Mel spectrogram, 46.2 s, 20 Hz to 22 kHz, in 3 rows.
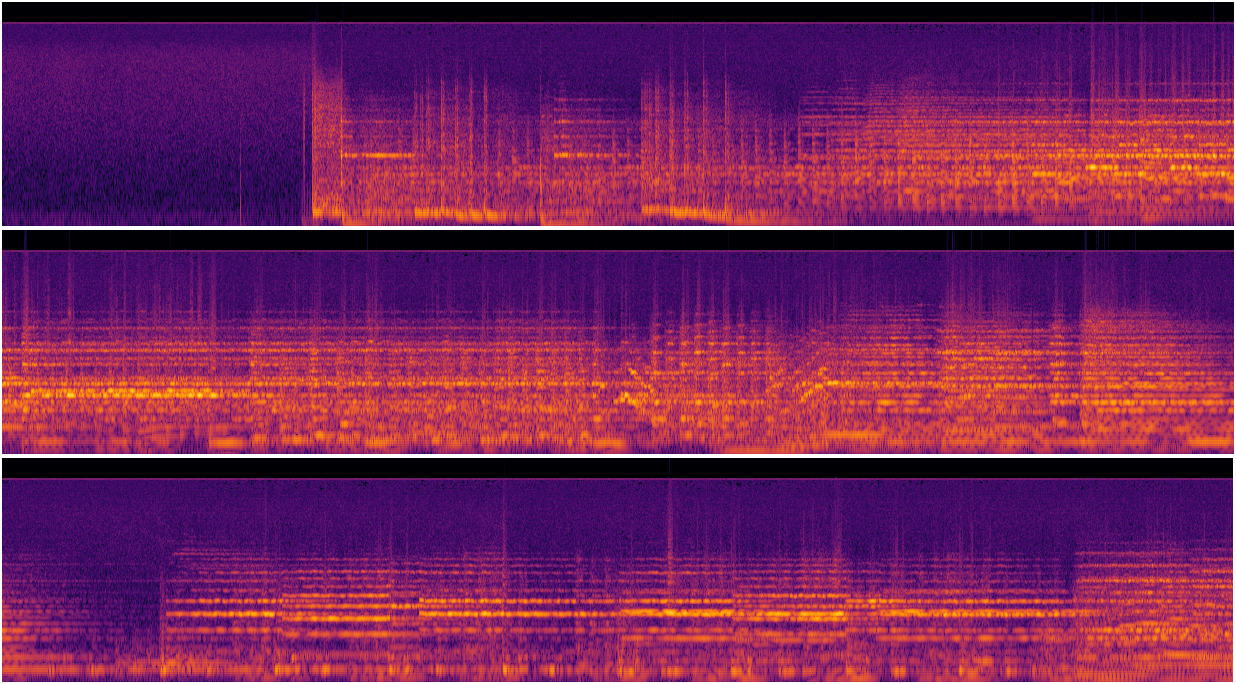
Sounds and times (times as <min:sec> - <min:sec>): Background music: 0:03.8 - 0:46.1.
